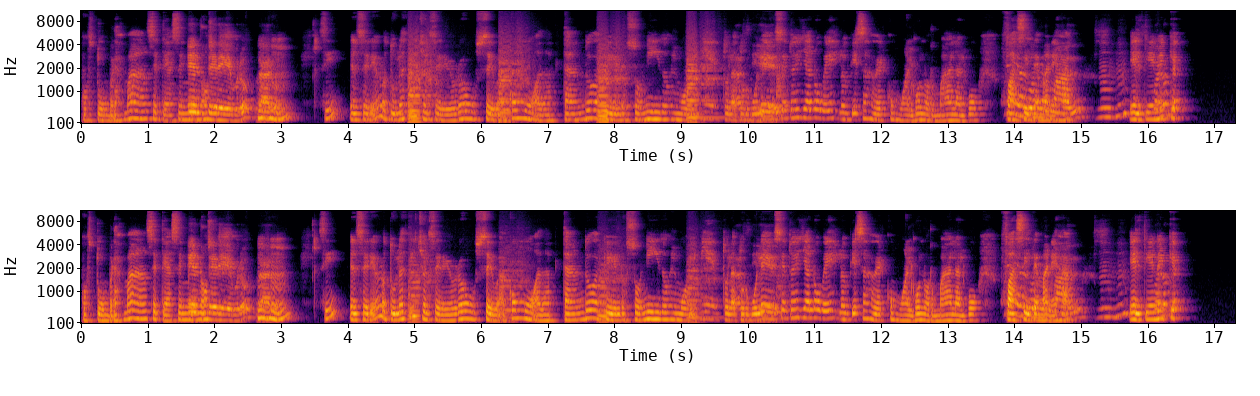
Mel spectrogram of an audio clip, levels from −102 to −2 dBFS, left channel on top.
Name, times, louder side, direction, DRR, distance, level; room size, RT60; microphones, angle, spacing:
voice 1, 0.0-2.2 2.6-3.1 3.6-14.8 15.7-16.4, right 4 dB, 45° right, 4 dB, 0.3 m, -27 dB
voice 2, 1.6-3.0 9.8-10.5 13.9-15.7 16.1-16.4, left 2 dB, 30° left, -1 dB, 1.0 m, -28 dB
sound 1, 4.9-5.3 6.2-6.7 7.7-8.3 9.1-9.6 10.4-10.6, left 5 dB, 45° left, 0.4 m, -32 dB
3.5 x 2.4 x 4.2 m, 0.37 s
head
